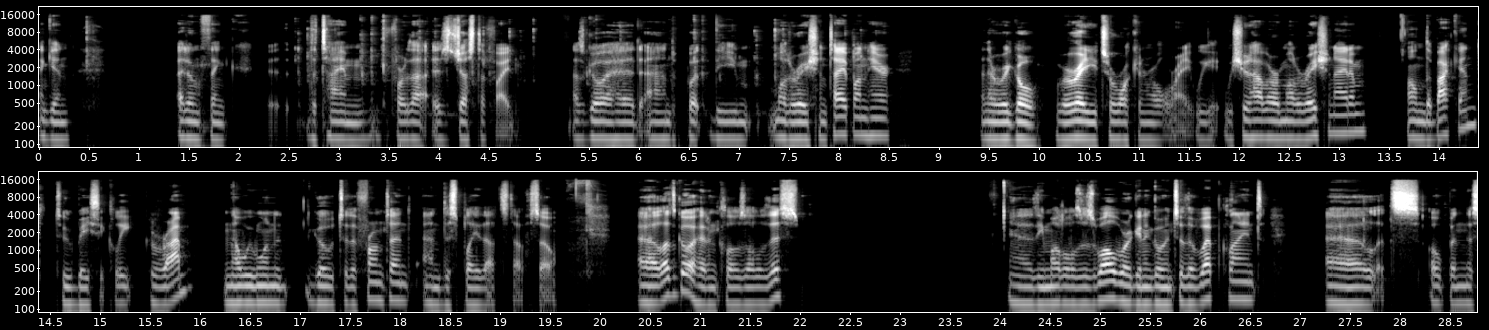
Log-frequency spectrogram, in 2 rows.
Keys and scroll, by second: 3.2 Return, 6.9 ctrl+s, 8.2 Escape, 12.2 ctrl+s.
